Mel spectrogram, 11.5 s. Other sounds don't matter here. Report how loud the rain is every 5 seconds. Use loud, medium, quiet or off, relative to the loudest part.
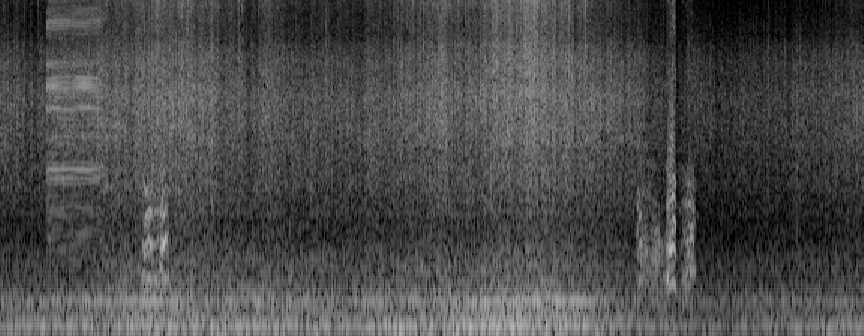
loud, loud, medium.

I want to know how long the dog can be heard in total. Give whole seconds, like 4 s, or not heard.
3 s.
